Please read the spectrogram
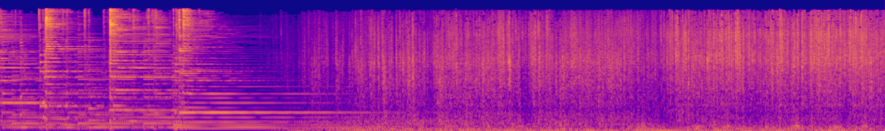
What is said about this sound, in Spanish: Tarde de tormenta primaveral. Me dirijo hacia Herrentería, donde reside nuestro anfitrión.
